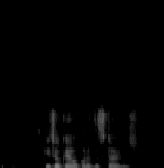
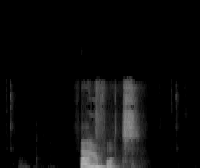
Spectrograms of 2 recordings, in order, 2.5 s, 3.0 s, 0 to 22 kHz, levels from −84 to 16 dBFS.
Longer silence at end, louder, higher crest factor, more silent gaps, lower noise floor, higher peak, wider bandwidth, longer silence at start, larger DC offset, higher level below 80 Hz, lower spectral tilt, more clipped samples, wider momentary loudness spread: second, 0.45 s vs 0.95 s; second, -47 LUFS vs -22 LUFS; about the same, 22 dB vs 22 dB; neither; first, -84 dBFS vs -79 dBFS; second, -28 dBFS vs -4 dBFS; second, 8.2 kHz vs 12 kHz; second, 0.7 s vs 1.2 s; neither; second, -80 dBFS vs -66 dBFS; about the same, -5 dB/octave vs -5 dB/octave; neither; first, 17 LU vs 11 LU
